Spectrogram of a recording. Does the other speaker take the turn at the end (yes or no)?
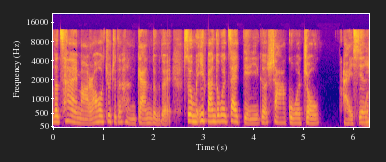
yes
